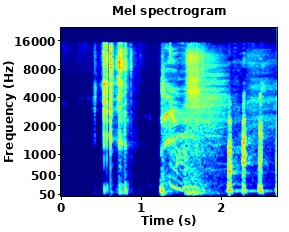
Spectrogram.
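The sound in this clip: Crunching of Jumpies snacks close to the microphone: a few crisp, sharp bites and chews, with a brief voiced stretch in the middle before more short crunches.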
